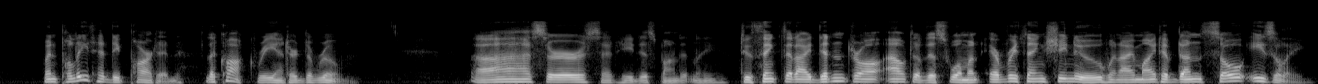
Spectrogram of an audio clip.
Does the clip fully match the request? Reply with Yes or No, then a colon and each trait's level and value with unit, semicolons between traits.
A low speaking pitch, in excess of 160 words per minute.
No: low, 110 Hz; average, 150 wpm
